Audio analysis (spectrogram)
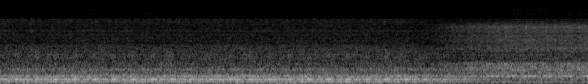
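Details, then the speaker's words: Dakota 9.25-inch rear differential, wheels off the ground, oil already changed: in reverse (coast side of ring and pinion) only a steady low drone with no whine; the high-pitched whine occurs only in forward gears, suspected pinion/gear wear, unconfirmed. "it's only making this bloody racket in the forward gears have already changed the differential oil but that didn't quiet it down here it is in reverse on the coast side of the ring and pinion gears quiet as a"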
